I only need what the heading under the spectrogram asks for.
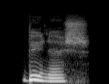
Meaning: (adjective) 1. criminal, guilty, culpable (for something: -ban/-ben) 2. sinful 3. guilty, at fault, responsible 4. evil, wicked, sinful; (noun) criminal
- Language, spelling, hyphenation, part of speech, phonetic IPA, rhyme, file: Hungarian, bűnös, bű‧nös, adjective / noun, [ˈbyːnøʃ], -øʃ, Hu-bűnös.ogg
